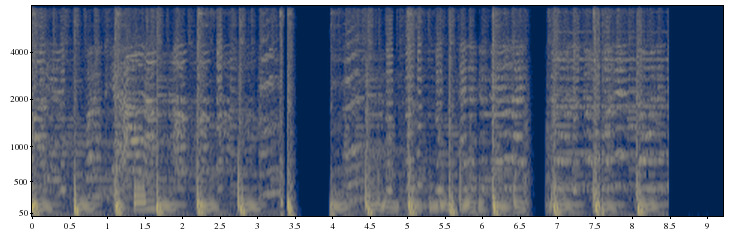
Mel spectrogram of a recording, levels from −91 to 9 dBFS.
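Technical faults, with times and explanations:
3.32–3.41 s, 5.91–5.96 s and 7.56–7.60 s, short stall from a late packet: at each point a sound is held too long, by about 73 ms, 30 ms and 18 ms respectively, with a slight buzz or dip. A packet arrived after its playout time, the jitter buffer emptied, and the receiver stretched the last sound until the packet arrived, then resumed from the same place with nothing lost. On a spectrogram the harmonics run flat and smeared for that span. The waveform shows a repeated or slightly sagging cycle pattern.
3.45–3.99 s and 6.60–6.86 s, call audio freeze: the sound halts, turns into a fading buzz or hiss, then goes quiet before carrying on where it stopped. The first freeze inserts about 514 ms, roughly 400 ms of it silent. The second inserts about 243 ms, with about 150 ms silent. The likely cause is packets held up in transit, which drained the jitter buffer so that the receiver had to conceal the gap. 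A spectrogram shows a decaying smear into a blank band, with the band-limited 8 kHz ceiling of the call codec intact on either side. The waveform shows the envelope tapering to a flat line.
8.48 s, cut-off end: the audio stops mid-sound and drops straight to digital silence, with no decay. The final buffers were never written or played out. On the waveform the signal ends abruptly at full level and becomes a flat line. The spectrogram shows energy ending at a hard vertical edge, often with a brief broadband streak where the discontinuity produces a click.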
